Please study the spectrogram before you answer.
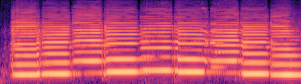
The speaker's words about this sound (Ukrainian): Ага, ти, оце так зараз ти налаштовуєш скрипку. Та й вже. Зараз буде противні звуки.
